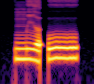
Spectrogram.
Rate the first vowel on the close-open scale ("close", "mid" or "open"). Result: close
